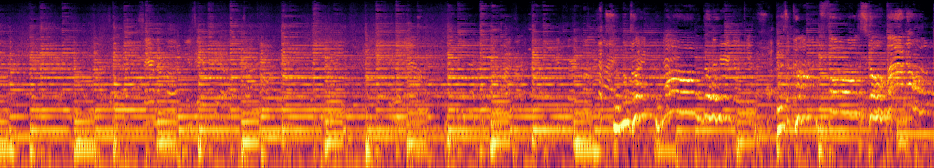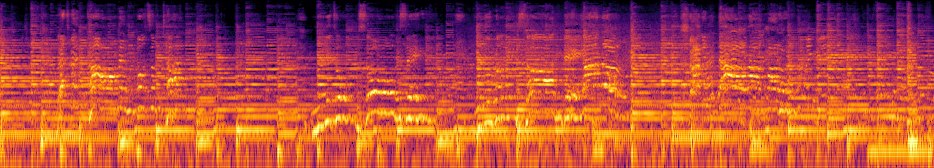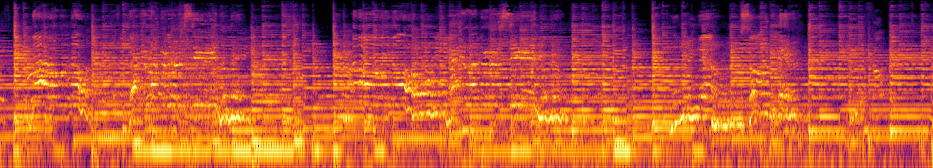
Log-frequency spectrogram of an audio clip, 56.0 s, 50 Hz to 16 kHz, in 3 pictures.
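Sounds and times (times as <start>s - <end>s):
guitar chords: 0.0s - 56.0s
woman singing: 12.0s - 23.0s, 24.6s - 36.3s, 37.6s - 43.4s, 44.0s - 55.3s.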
